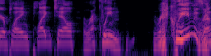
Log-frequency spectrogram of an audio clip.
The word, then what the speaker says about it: Requiem: right now we are playing plague tale Requiem Requiem is that how you pronounce it yes I have decreed that that is wow okay uh we're currently on chapter 11.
